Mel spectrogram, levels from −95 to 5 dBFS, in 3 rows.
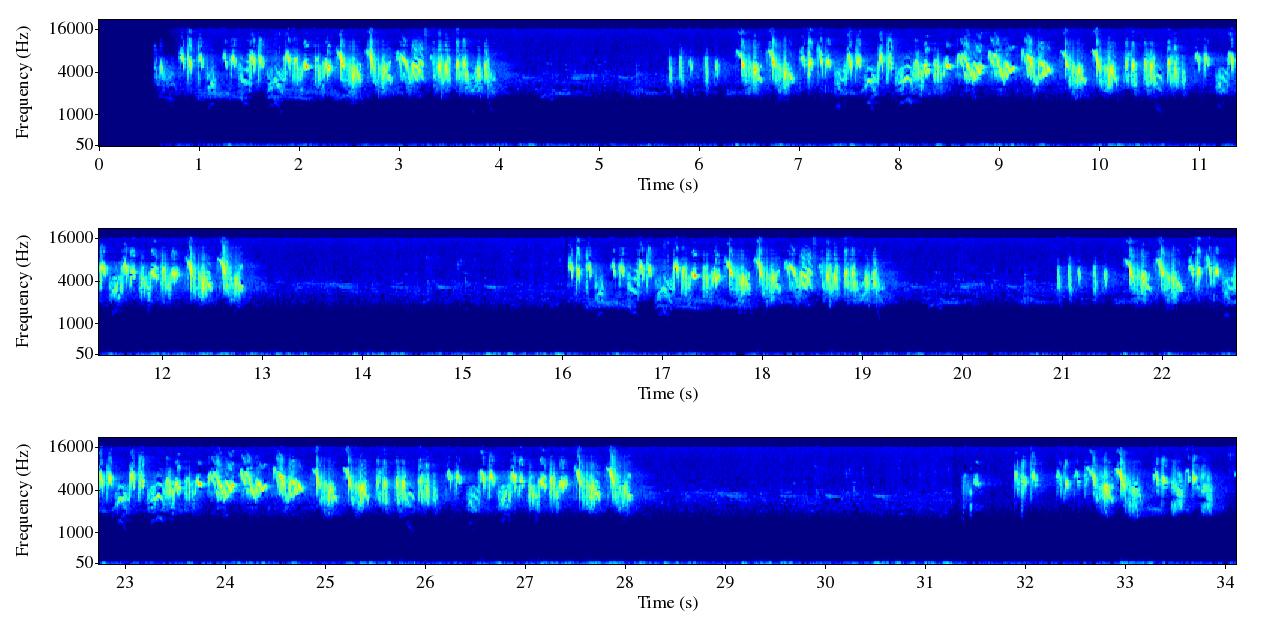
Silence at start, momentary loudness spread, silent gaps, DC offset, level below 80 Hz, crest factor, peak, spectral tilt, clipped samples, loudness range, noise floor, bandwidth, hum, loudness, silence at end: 0.55 s; 14 LU; none; under 0.1%; -74 dBFS; 24 dB; -10 dBFS; 8.5 dB/octave; under 0.1%; 9 LU; -67 dBFS; 17 kHz; none; -29 LUFS; 0.25 s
